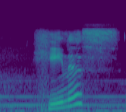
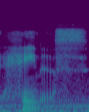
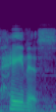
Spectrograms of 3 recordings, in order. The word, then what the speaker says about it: heinous: Heenous. I've always pronounced it heinous. He heenus. I can't I can't handle that. It's heinous, sir.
